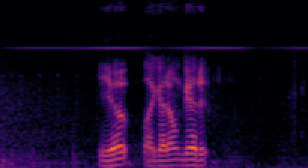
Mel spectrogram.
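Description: A stun grenade bursts with a loud bang.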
